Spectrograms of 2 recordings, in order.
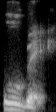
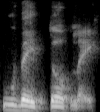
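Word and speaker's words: uve: bay the bay uh they've changed it to ube uh the w and this is also a regional thing in some countries it's pronounced doble some people do call it doble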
